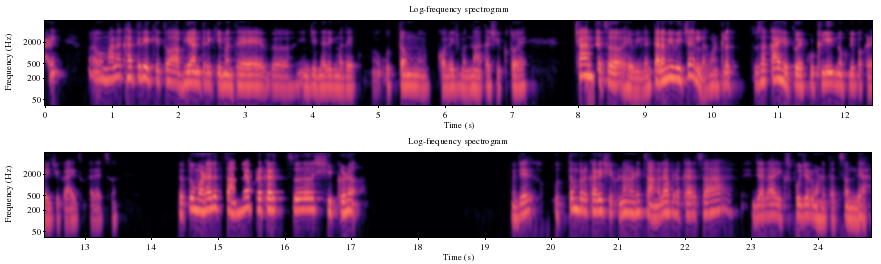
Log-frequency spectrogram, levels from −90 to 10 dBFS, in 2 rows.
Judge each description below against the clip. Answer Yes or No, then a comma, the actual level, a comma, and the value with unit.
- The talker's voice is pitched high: No, medium, 145 Hz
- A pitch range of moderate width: No, wide, 7.7 semitones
